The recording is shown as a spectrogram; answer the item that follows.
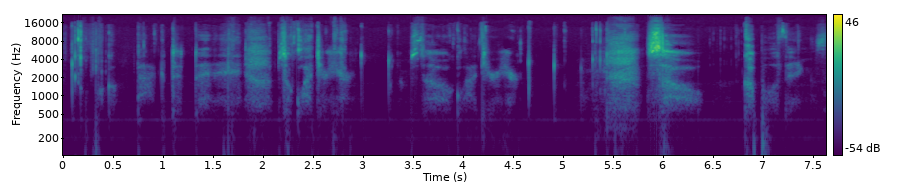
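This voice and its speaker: A woman whispers at a very slow pace, with long, frequent pauses. Her loudness swings widely. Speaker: ASMR creator. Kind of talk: ASMR rambling, casual chat to camera. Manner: whispered, soft-spoken.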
